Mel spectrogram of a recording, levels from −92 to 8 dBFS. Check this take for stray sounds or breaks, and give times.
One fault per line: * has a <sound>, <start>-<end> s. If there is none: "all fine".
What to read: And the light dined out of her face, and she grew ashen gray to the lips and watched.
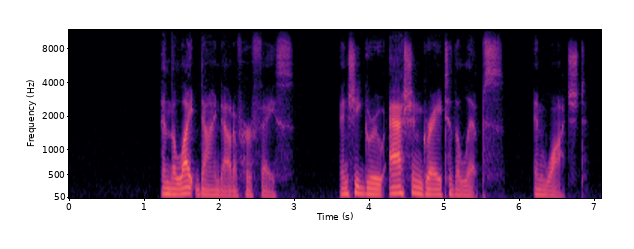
all fine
